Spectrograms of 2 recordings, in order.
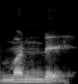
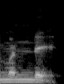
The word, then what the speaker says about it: Monday: MONDAY मंडे, MONEY मनी, मन ई। तो वैसे देखिए ये फॉर्मूला है एक्चुअली, देखेंगे हर जगह पे जहां पे भी MON है वो मन होता है, CON है वो कन होता है ना।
